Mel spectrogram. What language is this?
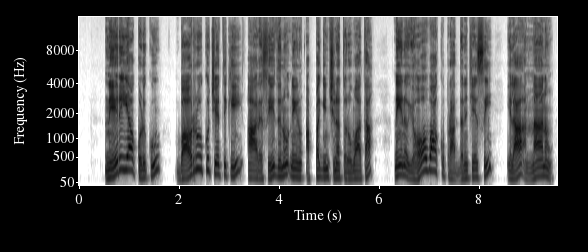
Telugu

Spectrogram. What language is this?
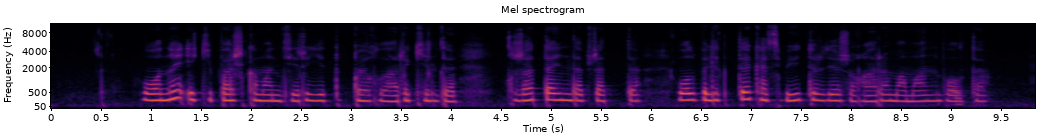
Kazakh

